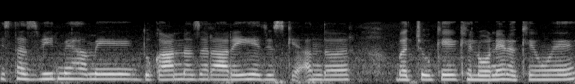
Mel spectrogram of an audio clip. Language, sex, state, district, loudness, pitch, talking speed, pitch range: Hindi, female, Bihar, West Champaran, -16 LUFS, 225 Hz, 165 wpm, 220-235 Hz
